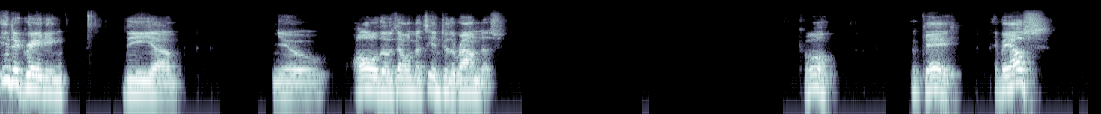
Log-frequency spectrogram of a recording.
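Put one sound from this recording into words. A man speaks with animation over an online call, in bursts with pauses.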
